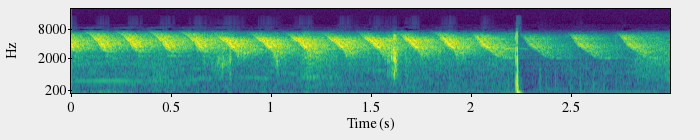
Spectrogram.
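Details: White-rumped shama in training, giving a rapid run of high, downslurred chirping notes, about six a second, briefly broken by a single sharp loud click, over a faint steady low hum.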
